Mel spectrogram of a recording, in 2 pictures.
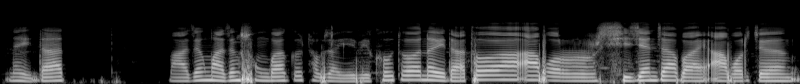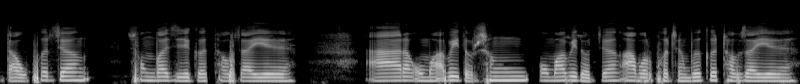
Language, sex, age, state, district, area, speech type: Bodo, female, 45-60, Assam, Kokrajhar, urban, spontaneous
